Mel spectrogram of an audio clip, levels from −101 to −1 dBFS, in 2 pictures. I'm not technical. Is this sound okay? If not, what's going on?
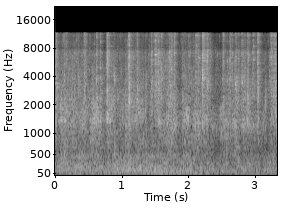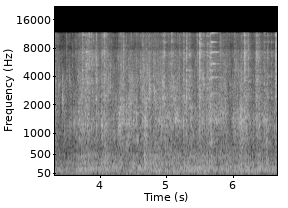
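Yes, no faults heard.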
